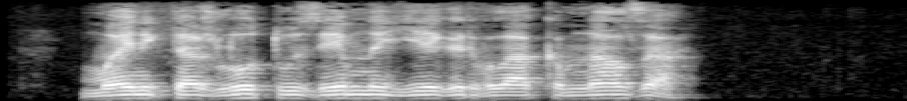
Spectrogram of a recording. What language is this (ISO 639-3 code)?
chm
